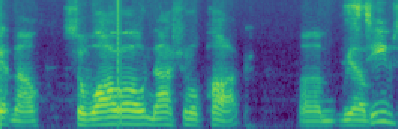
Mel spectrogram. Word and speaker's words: Saguaro: We were perfectly comfortable, perfectly safe, perfectly level, and here we are and I know how to say it now, Saguaro National Park.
